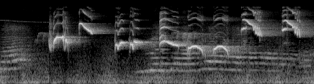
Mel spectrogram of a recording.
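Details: Loud morning orange-headed thrush, its harsh song used to prompt other orange-headed thrushes to sing. Short looping whistled notes with rasping overtones repeat about three times a second in an even, bouncing rhythm.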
